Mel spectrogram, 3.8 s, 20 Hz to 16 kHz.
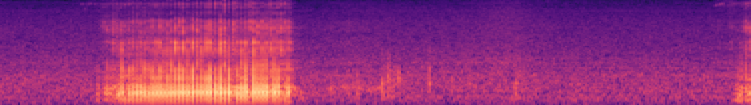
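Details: A sleeping 12-week-old male Bloodhound puppy, one of two littermate brothers napping together, snores with one loud, rough, buzzy breath lasting about a second.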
